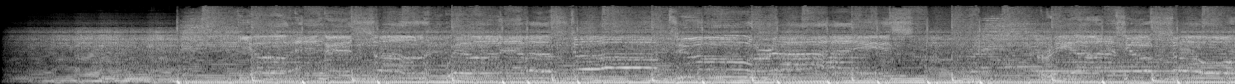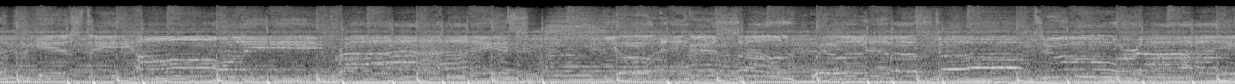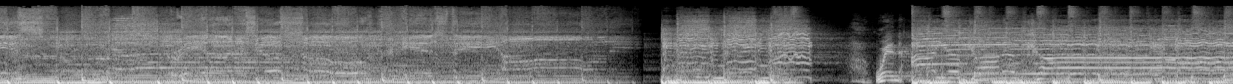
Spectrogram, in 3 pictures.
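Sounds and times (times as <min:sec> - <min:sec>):
metal music: 0:00.0 - 0:37.0.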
